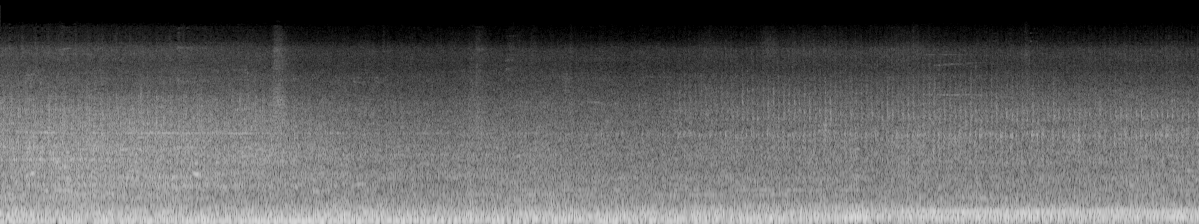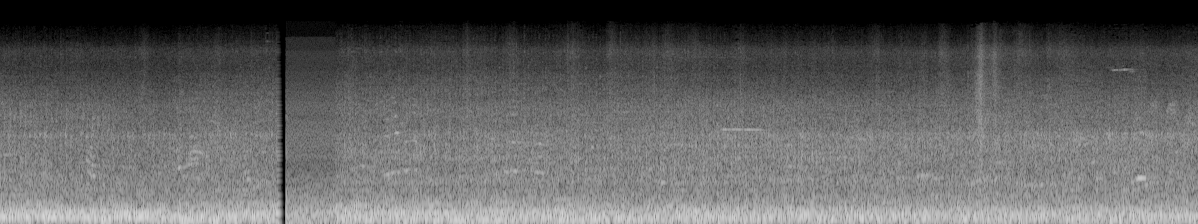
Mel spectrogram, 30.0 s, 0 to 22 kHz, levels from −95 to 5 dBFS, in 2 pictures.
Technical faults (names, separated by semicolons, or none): call audio freeze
